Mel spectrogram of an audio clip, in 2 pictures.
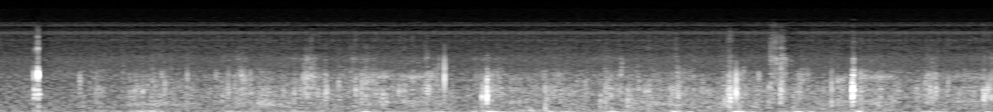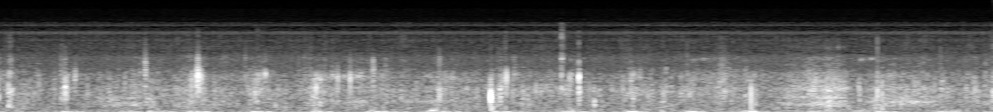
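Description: Footsteps crunch on dry leaves and twigs along a forest path.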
